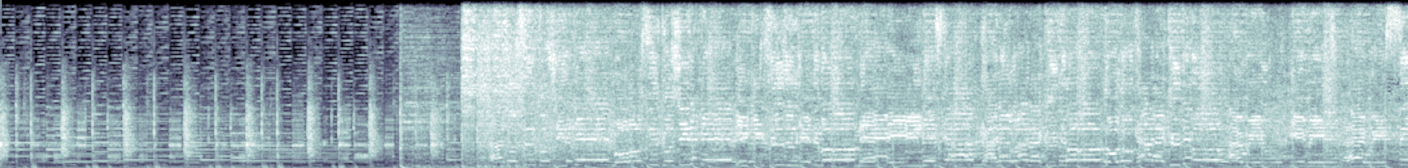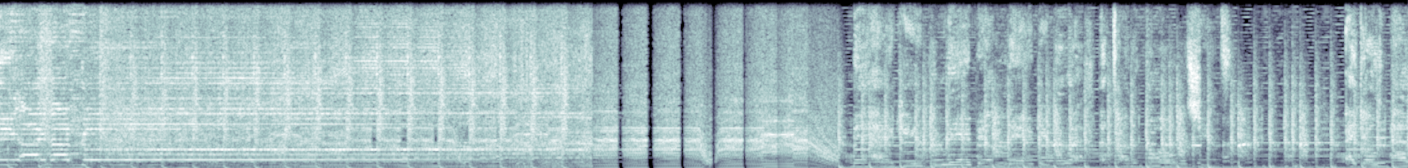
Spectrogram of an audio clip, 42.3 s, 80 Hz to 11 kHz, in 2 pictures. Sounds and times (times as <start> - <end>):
Music: 0.0 - 42.2.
